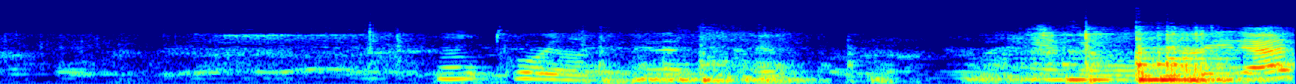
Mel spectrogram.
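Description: Voices talking, not made out as words, loudest in the second half. Before that, near the start, there is faint rustling as a disposable plastic food-prep glove is pulled off a hand.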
